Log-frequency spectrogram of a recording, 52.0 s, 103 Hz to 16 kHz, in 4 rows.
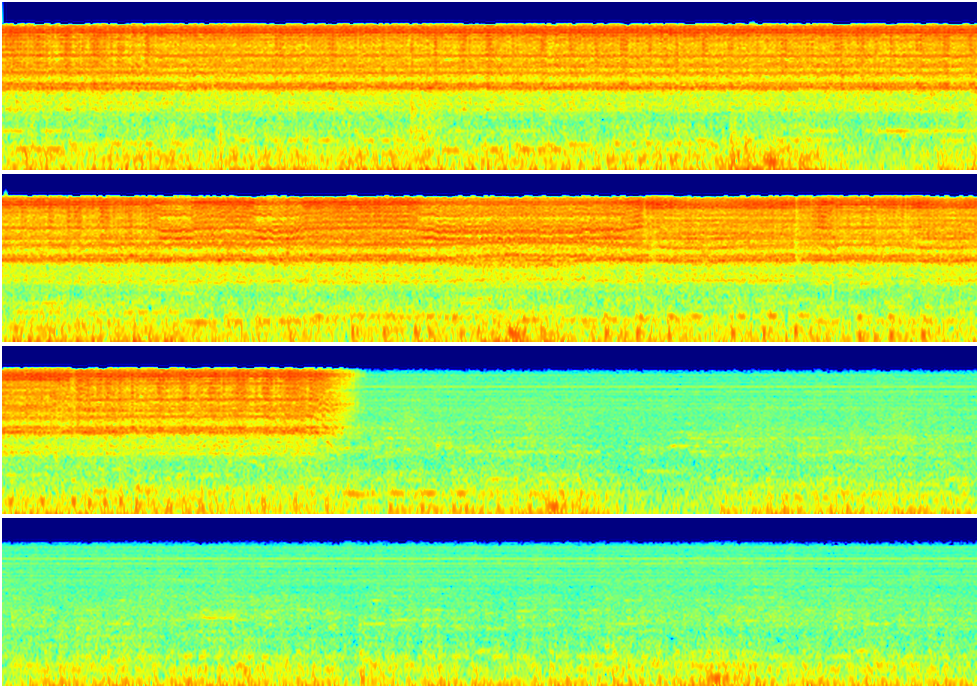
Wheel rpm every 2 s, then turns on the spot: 170, 170, 170, 160, 160, 160, 160, 160, 170, 160, 160, 160, 170, 160, 160, 30, 0, 0, 0, 0, 0, 0, 0, 0, 0, 0.
none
